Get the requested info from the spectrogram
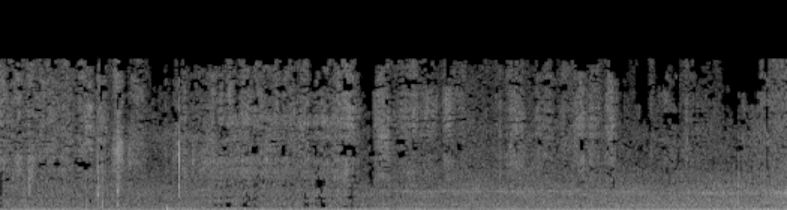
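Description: Wax crayon rubbed back and forth over paper laid on leaves, making a leaf rubbing: a steady scratchy rubbing.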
